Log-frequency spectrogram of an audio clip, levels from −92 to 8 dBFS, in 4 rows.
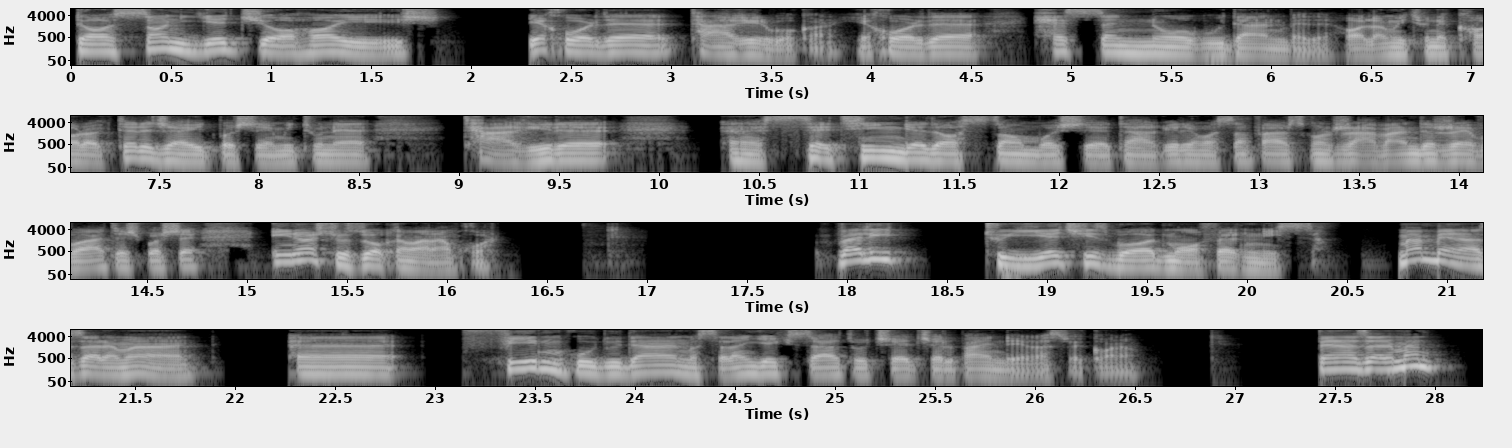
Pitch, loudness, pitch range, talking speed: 105 Hz, -24 LUFS, 95-125 Hz, 125 wpm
